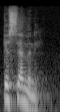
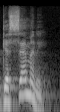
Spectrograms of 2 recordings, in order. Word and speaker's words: Gethsemane: Well, even though this is Greek, this word Gethsemane comes from two Hebrew words, just translated into to the Greek language, but pronounced very similar to the Hebrew origin.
